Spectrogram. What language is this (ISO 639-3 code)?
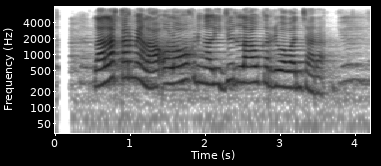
sun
